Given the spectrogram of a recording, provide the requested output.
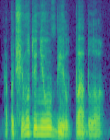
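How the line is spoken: Very quiet question. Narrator (Russian): спросил цыган совсем тихо

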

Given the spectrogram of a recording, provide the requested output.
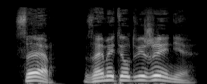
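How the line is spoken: Shouting. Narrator (Russian): крикнул Натадар

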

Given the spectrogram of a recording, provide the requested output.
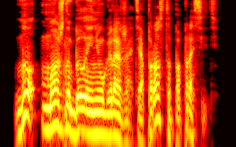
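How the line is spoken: Wry snort. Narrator (Russian): хмыкнул

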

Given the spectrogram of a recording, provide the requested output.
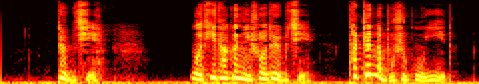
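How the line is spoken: Stern, resolute. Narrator (Chinese): 声音凛然起来

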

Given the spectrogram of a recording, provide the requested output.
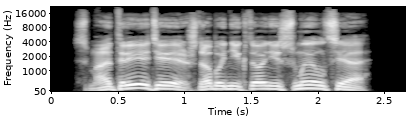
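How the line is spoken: Shout. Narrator (Russian): крикнул я

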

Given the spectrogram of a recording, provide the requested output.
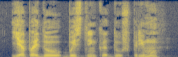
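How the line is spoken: Plain. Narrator (Russian): сказала Ирина

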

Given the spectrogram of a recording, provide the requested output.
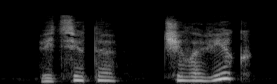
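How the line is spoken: Whisper. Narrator (Russian): прошептала Вера

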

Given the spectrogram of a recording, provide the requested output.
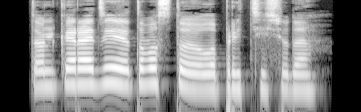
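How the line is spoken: Sighing. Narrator (Russian): вздохнул Павел

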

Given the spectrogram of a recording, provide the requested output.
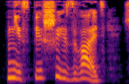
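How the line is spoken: Giggling. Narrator (Russian): хихикнула я

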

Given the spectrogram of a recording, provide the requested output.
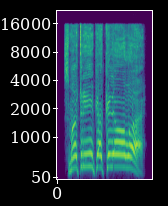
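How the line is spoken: Shouting into ear. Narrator (Russian): заорал я на ухо Паше

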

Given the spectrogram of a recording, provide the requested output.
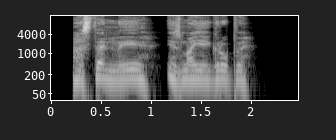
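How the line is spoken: Hoarse whisper. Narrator (Russian): хрипло прошептал Слава

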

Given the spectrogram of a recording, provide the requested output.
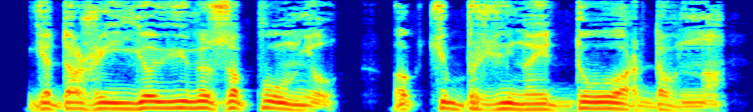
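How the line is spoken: Through gritted teeth. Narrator (Russian): процедил кефир

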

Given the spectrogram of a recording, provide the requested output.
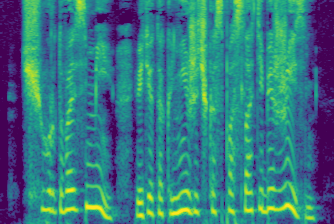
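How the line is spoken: Exclaimed. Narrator (Russian): воскликнул Смуга

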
